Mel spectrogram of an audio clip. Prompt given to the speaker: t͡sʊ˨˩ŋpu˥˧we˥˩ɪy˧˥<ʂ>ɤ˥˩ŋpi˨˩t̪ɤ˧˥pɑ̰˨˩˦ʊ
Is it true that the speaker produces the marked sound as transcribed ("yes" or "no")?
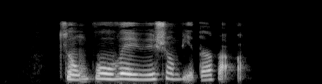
yes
